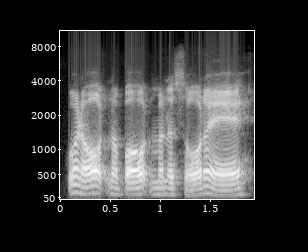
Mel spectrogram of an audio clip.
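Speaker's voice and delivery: put-on fast, loud Minnesota accent with rounded out and about; mock Minnesota accent. Joking that Minnesotans sound Canadian, mock Minnesota accent. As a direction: ham up the Minnesota vowels. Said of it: "Canada light".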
